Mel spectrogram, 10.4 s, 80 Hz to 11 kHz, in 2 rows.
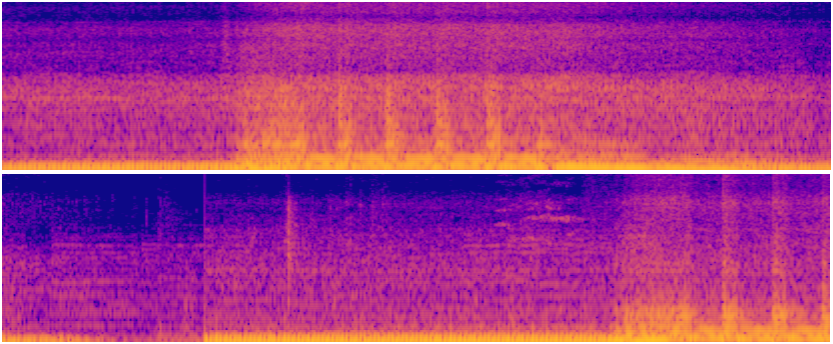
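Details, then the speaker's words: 2004 Honda CR-V, stripped interior and wiring, first start with exhaust removed: very loud, raw, deep unmuffled bark swelling as it revs and falling back. "this will be the first start without an exhaust so I'm going to hand you over to Jackson and we'll start it up"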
